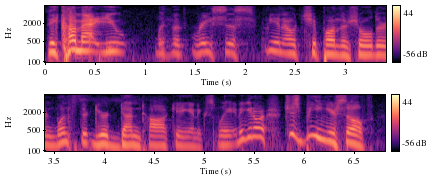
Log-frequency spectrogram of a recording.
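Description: A man telling anecdotes in casual chat, excitable and informal, with some swearing. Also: high voice, fairly quick, no echo.

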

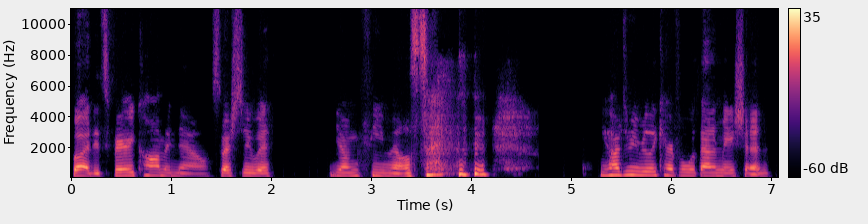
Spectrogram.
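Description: Young woman voice actor, chatty and animated, mid-pitched, dry close sound; casual interview guest. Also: a little fast, no echo. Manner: chatty, animated, laughs often, many fillers.

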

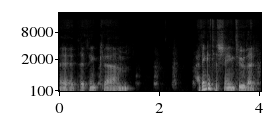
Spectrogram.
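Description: A man co-hosting a podcast, chatting casually about sports with lively restarts. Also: deep voice, gravelly. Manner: animated, fast back-and-forth with restarts. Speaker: podcast co-host.

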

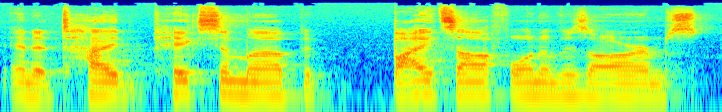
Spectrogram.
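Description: A man co-hosting a podcast, chatting casually through an episode recap with animated, joking asides. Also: medium pitch, moderate pace. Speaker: podcast co-host.

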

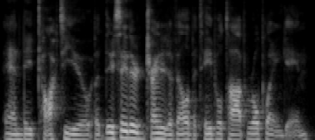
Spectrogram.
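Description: A man co-hosting a gaming podcast, chatting casually and excitedly, rambling with lots of filler words. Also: lowish voice, moderate pace. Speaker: podcast co-host. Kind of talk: casual game review chat.

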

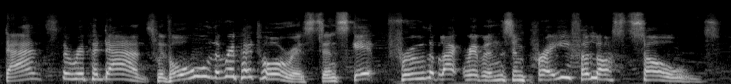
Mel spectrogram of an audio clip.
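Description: A man voicing a loud, jolly man in a hobby horse costume who calls out in a high, sing-song shout. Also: sing-song, slow, few pauses, heavily acted. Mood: rowdy.

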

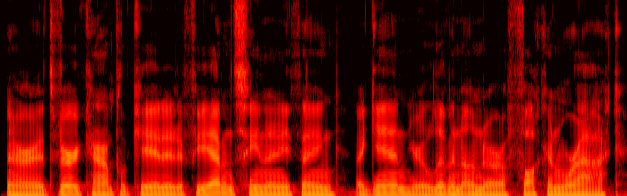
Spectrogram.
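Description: Man, podcast host, profane rambling monologue, low voice, smooth clear tone. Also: flat delivery, quick pace, dry recording, clean studio sound. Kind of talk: casual solo podcast monologue.

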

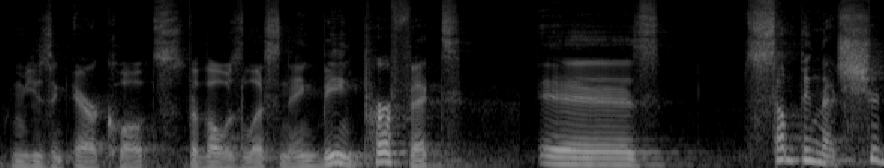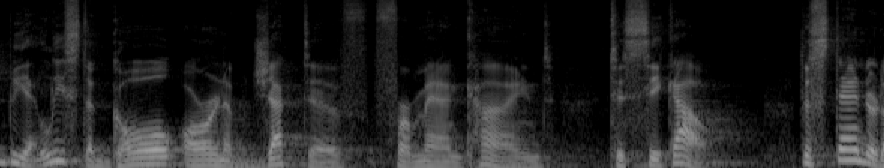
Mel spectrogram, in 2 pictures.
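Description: A man giving a sermon-style Bible teaching, speaking conversationally with asides, slowing to stress key words. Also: mid-range voice. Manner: conversational, with asides and filler "right?". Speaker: teacher of a weekly Torah portion.

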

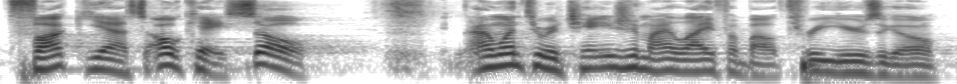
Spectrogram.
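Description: Guy chatting loose and swearing, mid pitch, big hall echo all over him. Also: big pitch swings, moderate pace. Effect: big echoey hall reverb. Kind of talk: casual chat. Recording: long hall reverb on voice.

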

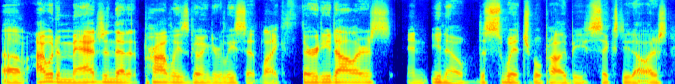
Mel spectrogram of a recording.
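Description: A man hosting a casual gaming podcast, talking in a halting way with many "um" fillers. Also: medium pitch, steady tone, bright, forceful tone, smooth, dry recording, studio quality. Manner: filler-heavy, halting delivery with frequent "um". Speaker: podcast host.

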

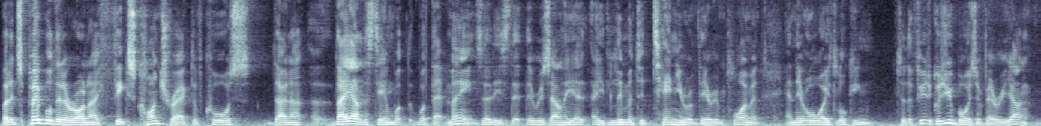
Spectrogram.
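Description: Fast-talking Australian podcast host, male. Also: medium pitch, a little hiss or hum. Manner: wordy, repeats and rephrases. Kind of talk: conversational interviewing.

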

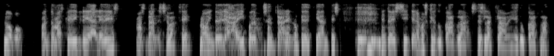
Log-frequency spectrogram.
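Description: A woman with a lower voice, recorded with a dry, close sound. She speaks thoughtfully and picks up on the others' points to add her own. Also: quick pace, fairly bright tone, dry recording. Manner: thoughtful, builds on what others say. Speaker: guest speaker. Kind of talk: casual conversation.

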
